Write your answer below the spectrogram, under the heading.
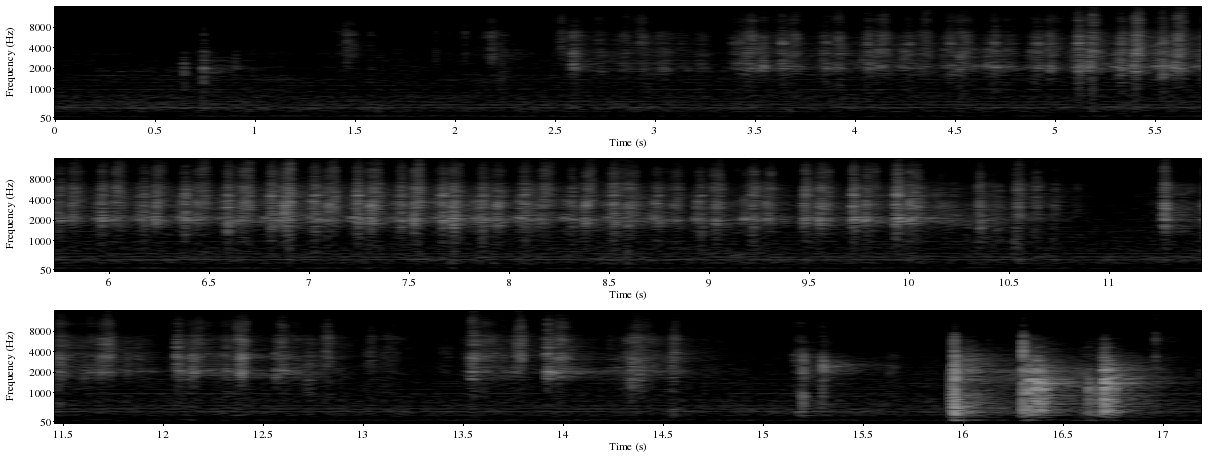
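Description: A spice shaker bottle of ground chicken seasoning being shaken fast over a pan, the powder rattling inside in a long run of quick shakes and then a few shorter bursts. A few sharper knocks come near the end.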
